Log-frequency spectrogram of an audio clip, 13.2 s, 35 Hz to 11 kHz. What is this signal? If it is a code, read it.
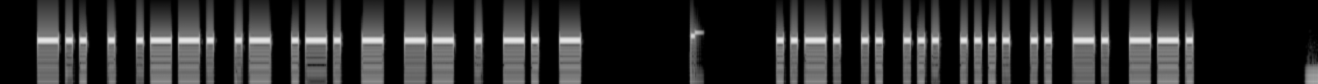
Morse code, heard as a keyed tone, about 17 wpm, 700 Hz. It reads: DEPARTMENT FISHING
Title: Sentences from Top 1000 Words - Review Part 5 - New Word Drill - 17wpm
